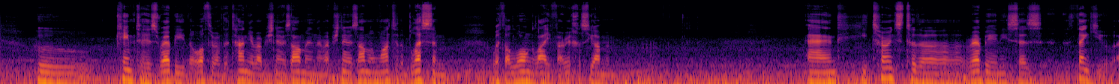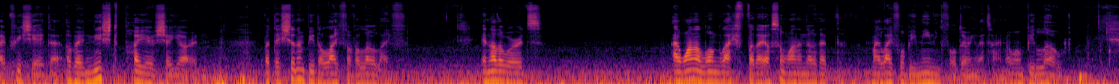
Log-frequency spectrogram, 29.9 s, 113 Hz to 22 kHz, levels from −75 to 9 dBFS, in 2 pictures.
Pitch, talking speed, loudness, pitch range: 105 Hz, 160 wpm, -23 LUFS, 90-115 Hz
